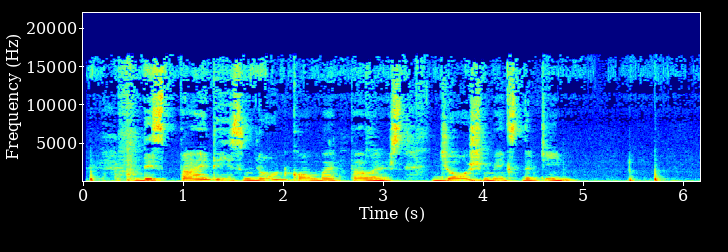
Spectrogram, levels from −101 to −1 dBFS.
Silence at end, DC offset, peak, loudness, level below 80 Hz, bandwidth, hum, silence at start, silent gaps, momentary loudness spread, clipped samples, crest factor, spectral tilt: 0.25 s; under 0.1%; -8 dBFS; -25 LUFS; -42 dBFS; 17 kHz; none; 0.05 s; none; 9 LU; under 0.1%; 18 dB; -5.5 dB/octave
